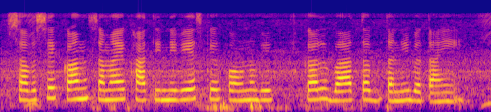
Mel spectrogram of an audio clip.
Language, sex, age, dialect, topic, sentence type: Bhojpuri, female, 51-55, Southern / Standard, banking, question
